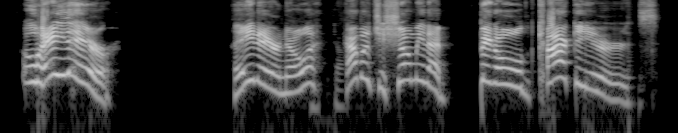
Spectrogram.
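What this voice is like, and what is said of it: Kermit the Frog puppet voice. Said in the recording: “do a Kermit voice”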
